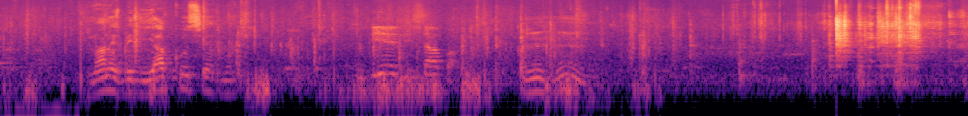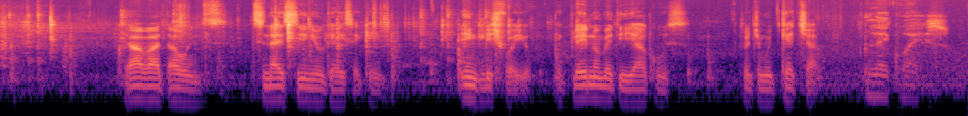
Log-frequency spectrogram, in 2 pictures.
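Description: Young men talk casually close by.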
